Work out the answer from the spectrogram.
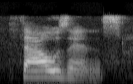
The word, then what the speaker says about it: thousands: So that one, it's so you have 10, then you have 100, and then you have thousands. Oh yeah, thousand. And again, that TH sound, thousands.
